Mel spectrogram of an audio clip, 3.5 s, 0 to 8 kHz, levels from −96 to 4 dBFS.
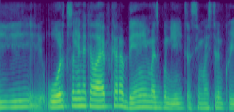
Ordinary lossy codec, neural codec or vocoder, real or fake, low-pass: none; codec, 16 kHz, 2 kbps, FreqCodec, larger model; fake; 7.2 kHz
